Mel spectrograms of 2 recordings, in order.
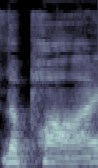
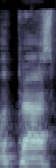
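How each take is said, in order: First: The name is said with a French pronunciation. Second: The name is said with an English pronunciation. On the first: This is the name's proper form. The speaker calls it right. "but it's the Pas. It's a French name" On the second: This is how people commonly say it. The speaker calls it wrong. "they call it the pass"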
